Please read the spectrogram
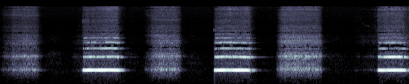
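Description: Bamboo pífano (transverse fife) blown in six short breaths, alternating between airy blows that give mostly breath noise with a faint note and clear, loud notes at the same steady pitch. The airy blows are the air going forward past the embouchure hole instead of into the flute; the clear notes are the air entering the hole.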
